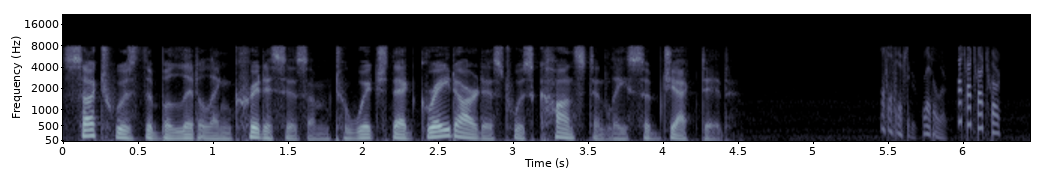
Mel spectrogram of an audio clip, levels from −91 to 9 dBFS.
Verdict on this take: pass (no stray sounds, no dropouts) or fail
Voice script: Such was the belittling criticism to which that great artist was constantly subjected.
fail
